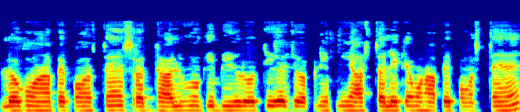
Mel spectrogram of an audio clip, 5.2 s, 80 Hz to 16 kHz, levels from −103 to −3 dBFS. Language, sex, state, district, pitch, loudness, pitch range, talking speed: Hindi, male, Uttar Pradesh, Hamirpur, 145 Hz, -15 LUFS, 140-145 Hz, 230 wpm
